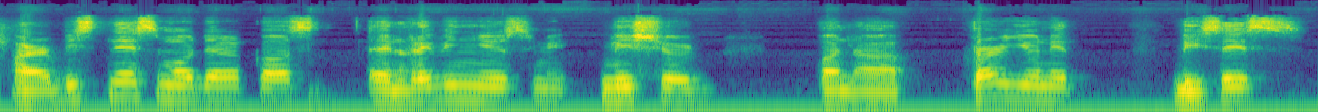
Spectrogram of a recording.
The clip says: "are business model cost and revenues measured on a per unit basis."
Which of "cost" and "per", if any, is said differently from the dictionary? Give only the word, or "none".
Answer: none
